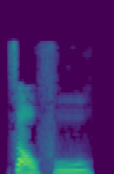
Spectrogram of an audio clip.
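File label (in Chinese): "造福", Mandarin Chinese; hsk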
